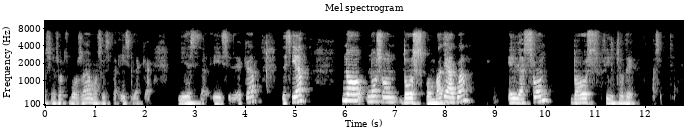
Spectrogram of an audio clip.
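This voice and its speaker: A man's voice: mid-range voice, mellow. Patient man teaching, dull lo-fi sound. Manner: patient, repeats "¿no?" after each point. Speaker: English teacher. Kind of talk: online class correcting homework.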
